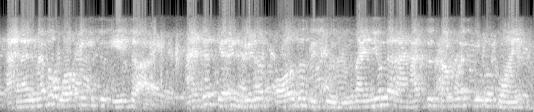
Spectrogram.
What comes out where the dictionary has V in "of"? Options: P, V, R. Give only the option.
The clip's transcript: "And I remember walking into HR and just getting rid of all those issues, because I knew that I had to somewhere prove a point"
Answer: P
